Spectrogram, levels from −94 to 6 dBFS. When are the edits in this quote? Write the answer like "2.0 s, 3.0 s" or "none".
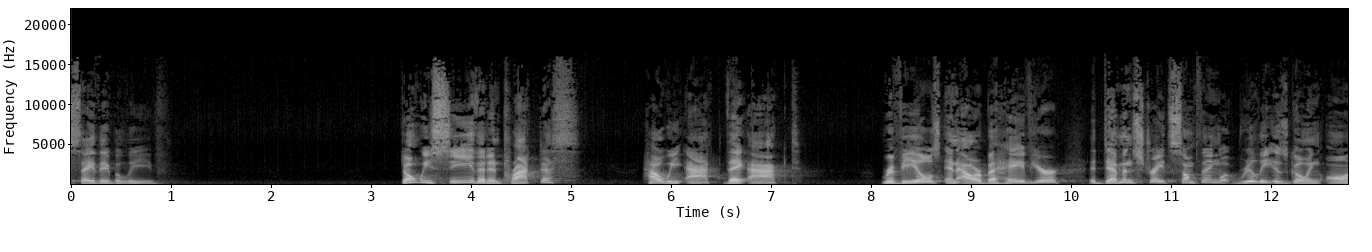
6.5 s, 11.5 s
